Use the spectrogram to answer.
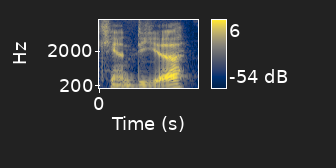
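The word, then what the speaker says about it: candelilla: get candia wax would be it's c-a-n-d-i-l-l-a but pronounced candia mexico all right all right so now the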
